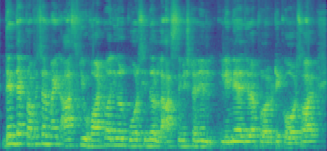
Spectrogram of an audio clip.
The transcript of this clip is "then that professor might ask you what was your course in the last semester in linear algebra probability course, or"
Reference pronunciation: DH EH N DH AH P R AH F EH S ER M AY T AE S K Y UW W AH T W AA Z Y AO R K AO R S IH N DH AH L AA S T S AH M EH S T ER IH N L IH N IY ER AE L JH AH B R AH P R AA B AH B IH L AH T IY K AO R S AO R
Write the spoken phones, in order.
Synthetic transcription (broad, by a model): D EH N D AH P R AH F EH S ER M AY T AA S K Y UW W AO T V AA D Y AO R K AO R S IH N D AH L AA S T S AH M EH S T ER IH N L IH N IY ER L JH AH R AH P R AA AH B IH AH T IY K AO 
